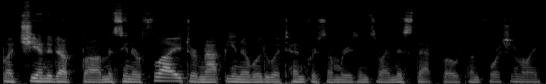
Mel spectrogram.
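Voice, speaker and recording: Mid-pitched man chatting as co-host. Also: steady tone, fast, fairly bright tone. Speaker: podcast co-host. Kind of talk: casual book chat.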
